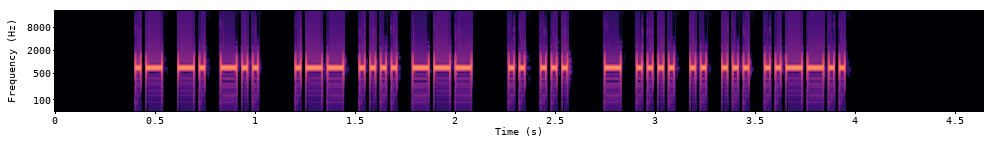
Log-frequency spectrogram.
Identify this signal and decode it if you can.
Morse code, heard as a keyed tone, about 44 wpm, 700 Hz. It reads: AND WHO IS THIS?
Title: Sentences from Top 100 Words 45wpm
